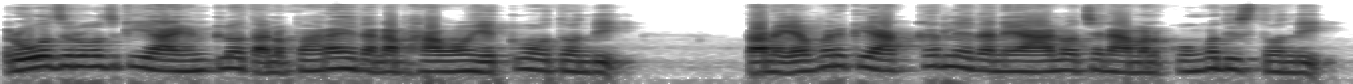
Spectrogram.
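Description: A woman reading a family story aloud as an audiobook narrator, calm and even. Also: medium pitch, fairly quick.

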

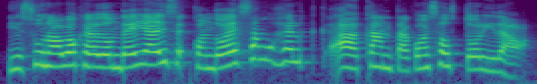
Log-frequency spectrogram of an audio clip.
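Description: A woman giving an informal Bible study talk, animated and repeating phrases for emphasis. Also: high voice, fairly quick.

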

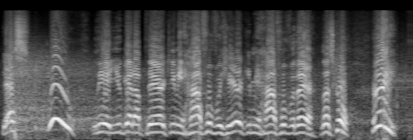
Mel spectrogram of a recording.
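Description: A man's voice: high-pitched, sing-song, fast talker, a bit bright. A man coaching hockey on the ice, calling out drills with urgent, repeated, encouraging commands in a noisy indoor rink. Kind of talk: shouted drills and instructions on the ice.

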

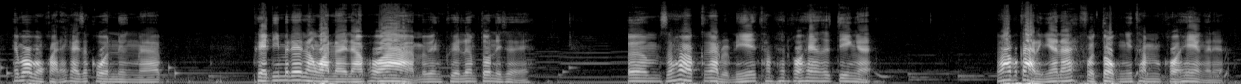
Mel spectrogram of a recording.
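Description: A man's voice: mid-range voice, bright, forceful tone, clear, resonant tone. A man casually commentating a farming game, chatty and playful, reading the characters' lines aloud. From Thailand. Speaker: gaming YouTuber. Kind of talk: casual Let's Play commentary.

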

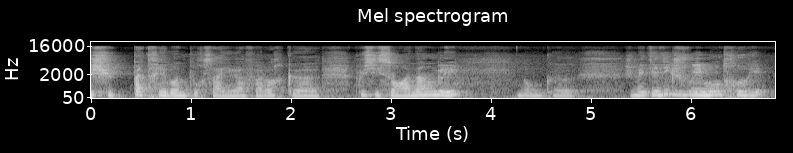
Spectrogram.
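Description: A woman's voice: medium pitch, darkish tone, a little hiss or hum. Woman physio teaching in an echoey room. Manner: conversational, loses her thread and picks it up again. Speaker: pelvic floor physiotherapist. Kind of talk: live video lesson with demonstrations. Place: room, moving around while demonstrating.

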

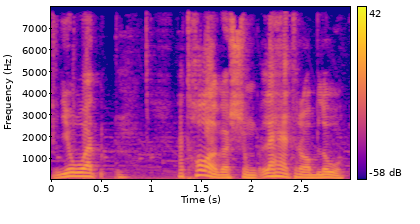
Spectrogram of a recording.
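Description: A man hosting a gaming video, giving excited, chatty commentary straight to his viewers. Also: medium pitch, soft background music.

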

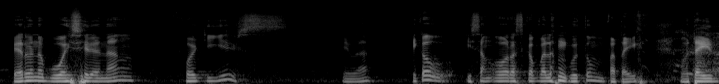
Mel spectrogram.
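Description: A man preaching a casual sermon, chatty, often asking his listeners "right?", and reading Bible verses slowly. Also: on the high side, a bit bright.

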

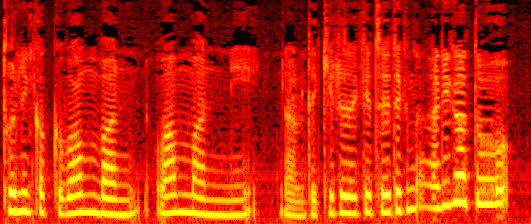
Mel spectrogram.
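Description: A young woman, a singer, chatting casually on a live stream, reading comments in a soft, friendly way and sometimes whispering. Her voice is slightly hoarse. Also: a little high, animated, quick pace. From Japan. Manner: soft and friendly, drops to whispers now and then. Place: home room. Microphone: phone.

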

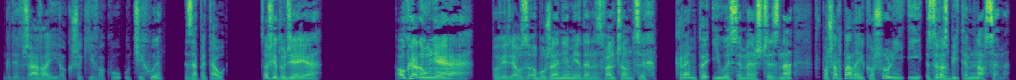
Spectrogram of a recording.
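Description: A man reading an audiobook aloud in an expressive, varied manner. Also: deep voice, fairly quick, slightly rough, no echo, clean studio sound. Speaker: audiobook narrator. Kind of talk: scripted narration.

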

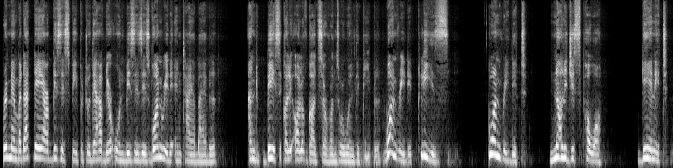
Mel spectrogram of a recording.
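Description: A woman's voice: on the low side, lively intonation, normal speed, a little hiss or hum. Emphatic woman lecturing from her car. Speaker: social media creator. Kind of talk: direct-to-camera preaching commentary. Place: parked car. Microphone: phone camera at arm's length.

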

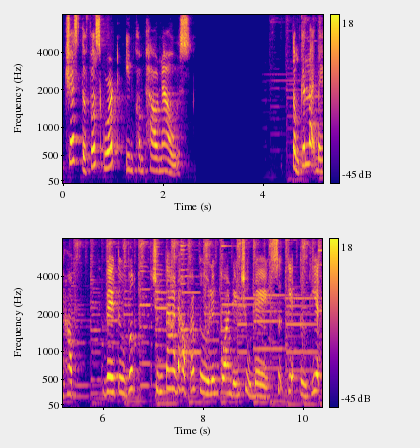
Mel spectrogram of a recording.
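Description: A woman teacher giving an online English lesson to pupils, explaining grammar with clear, patient pacing. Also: sits high, animated, unhurried, warm tone, faint music behind.

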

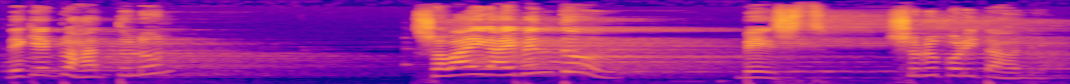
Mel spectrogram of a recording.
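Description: A woman preaches at a live devotional gathering, speaking slowly and deliberately in a high, bright voice. She addresses the audience directly and urges them to chant along. Her voice rings through an echoey hall with a long reverb tail, and music plays faintly behind. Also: lively intonation. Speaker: kirtan singer and preacher. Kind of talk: devotional sermon with call-and-response chanting.

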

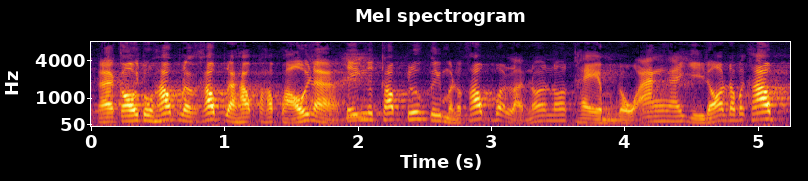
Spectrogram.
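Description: A high, bright Southern Vietnamese man playing up a stage comedy sketch, all exclamations and teasing. His voice rings out in a large theater hall with a long reverb and a faint hiss underneath. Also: big pitch swings, fast.

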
